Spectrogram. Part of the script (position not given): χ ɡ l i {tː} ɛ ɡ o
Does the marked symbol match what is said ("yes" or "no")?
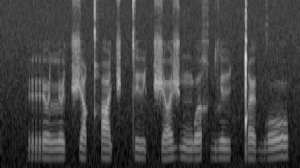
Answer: no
